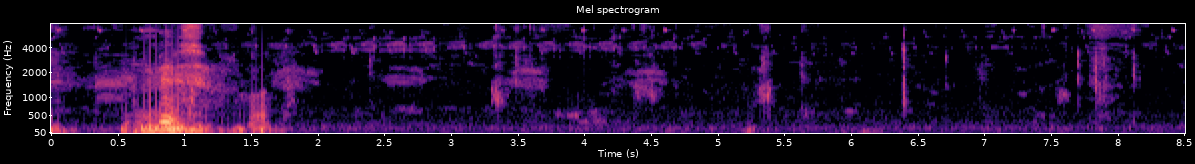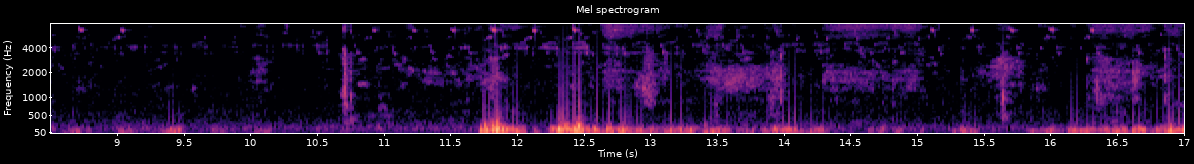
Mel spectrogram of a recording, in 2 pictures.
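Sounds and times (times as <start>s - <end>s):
birds chirping and calling: 0.0s - 17.0s
soft low thumps: 11.7s - 14.5s.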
